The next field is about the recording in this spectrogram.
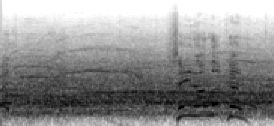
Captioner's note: spectators cheering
